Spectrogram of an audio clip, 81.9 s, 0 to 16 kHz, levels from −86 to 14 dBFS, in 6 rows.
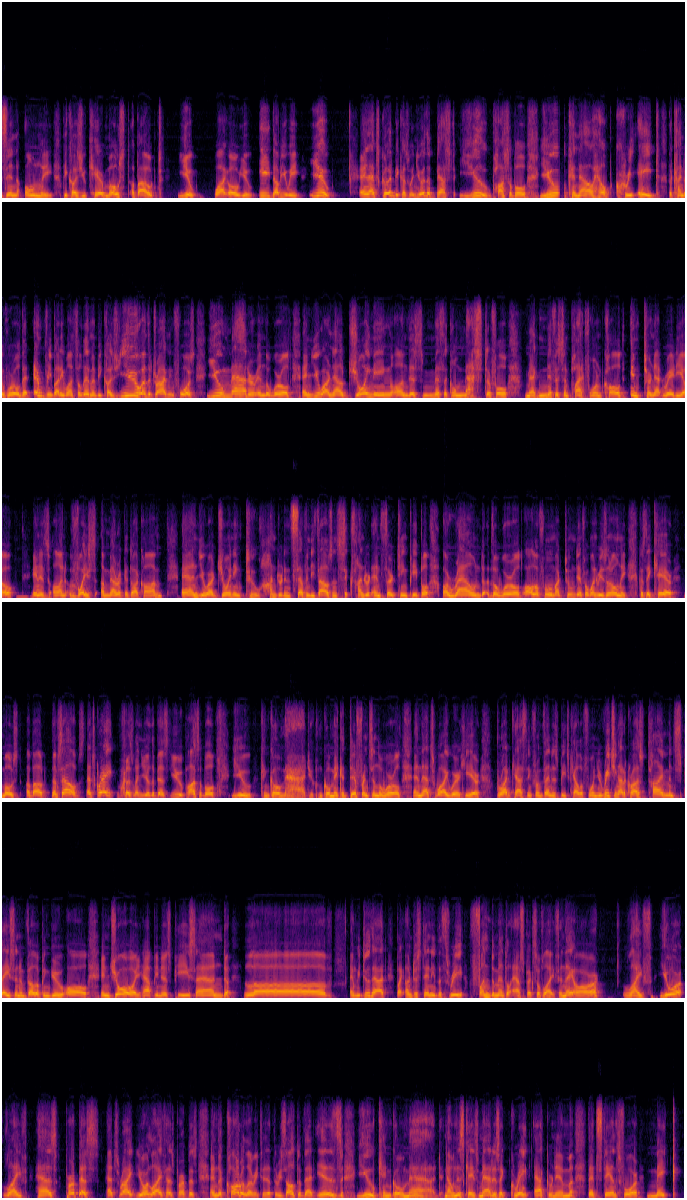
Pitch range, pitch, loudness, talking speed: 130-170 Hz, 150 Hz, -13 LUFS, 140 wpm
